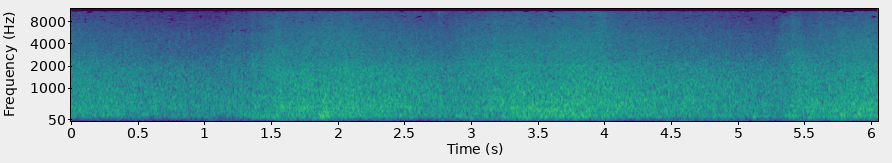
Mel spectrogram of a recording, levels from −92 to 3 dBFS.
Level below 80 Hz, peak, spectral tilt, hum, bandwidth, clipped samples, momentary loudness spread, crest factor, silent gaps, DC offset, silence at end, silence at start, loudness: -62 dBFS; -12 dBFS; -4 dB/octave; none; 11.5 kHz; under 0.1%; 8 LU; 16 dB; none; under 0.1%; 0 s; 0 s; -28 LUFS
